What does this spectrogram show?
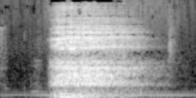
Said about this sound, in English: Let me take a deep breath.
